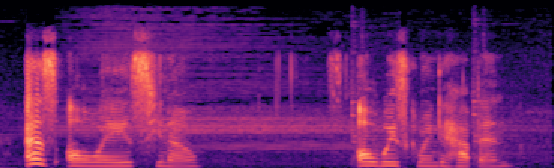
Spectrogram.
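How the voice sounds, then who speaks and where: The speaker keeps a moderate pace and fairly even intonation. Noticeable background noise runs underneath. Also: woman. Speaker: gaming video creator. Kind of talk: gameplay commentary. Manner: casual, conversational.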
